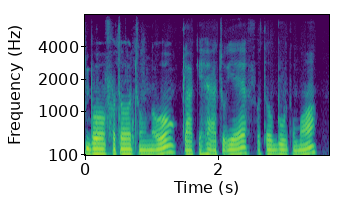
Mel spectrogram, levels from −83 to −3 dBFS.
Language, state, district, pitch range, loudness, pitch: Kokborok, Tripura, West Tripura, 95-110 Hz, -18 LUFS, 105 Hz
